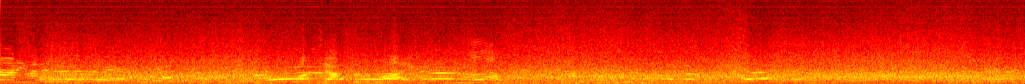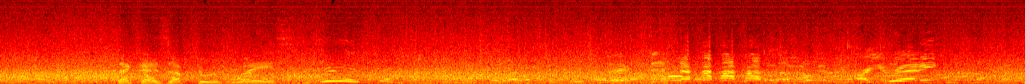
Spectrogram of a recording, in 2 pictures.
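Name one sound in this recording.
Men shout excitedly nearby, heard outdoors.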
